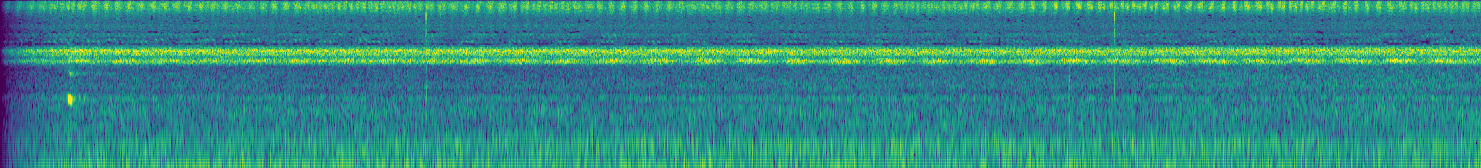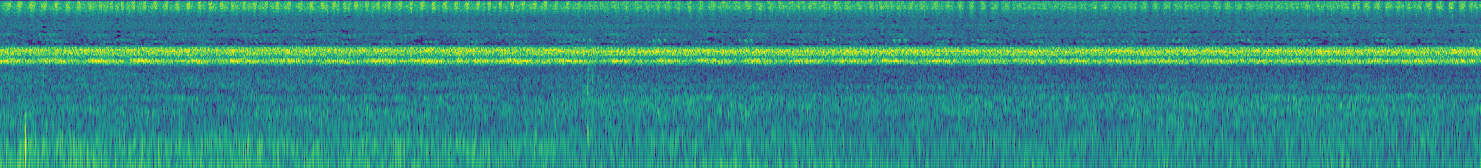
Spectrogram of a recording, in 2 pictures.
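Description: Night chorus of crickets and other insects: a steady, shrill, pulsing trill, with a fainter higher hiss above it and a low steady rumble underneath.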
